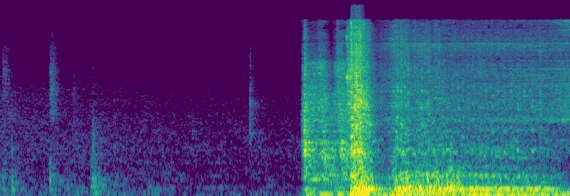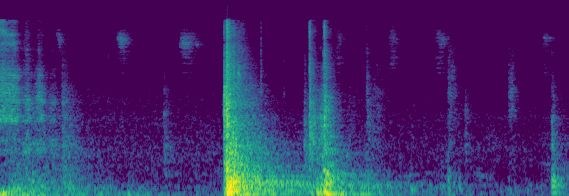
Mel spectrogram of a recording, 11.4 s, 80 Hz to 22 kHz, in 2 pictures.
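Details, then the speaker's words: 1951 Chevy truck under build, running on a makeshift fuel tank and hoses: quiet, then catches about three seconds in, runs a few seconds and fades, fires again briefly; fuel pump not heard, fuel-delivery problem suspected. "well got fire we know everything is going good um there she is she fired up sounds great"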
